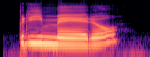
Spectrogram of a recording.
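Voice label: "primero", Spanish, female, slow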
